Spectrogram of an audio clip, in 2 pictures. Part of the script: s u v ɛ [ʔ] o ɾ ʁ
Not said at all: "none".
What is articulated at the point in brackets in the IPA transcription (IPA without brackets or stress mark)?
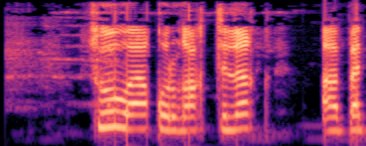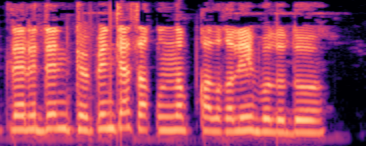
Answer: q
